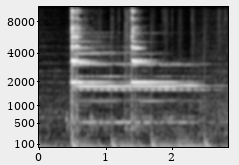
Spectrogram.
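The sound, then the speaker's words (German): A large bell in the courtyard of a winery rings twice in close succession, each strike bright and metallic with long sustained overtones that ring on and fade slowly, with no talking. “Hier im Hof gerade ist außer mir und ein paar Vögeln noch niemand, aber es gibt eine große Klingel.”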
